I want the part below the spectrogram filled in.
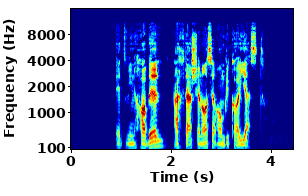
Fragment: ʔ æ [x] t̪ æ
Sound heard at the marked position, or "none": x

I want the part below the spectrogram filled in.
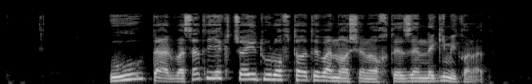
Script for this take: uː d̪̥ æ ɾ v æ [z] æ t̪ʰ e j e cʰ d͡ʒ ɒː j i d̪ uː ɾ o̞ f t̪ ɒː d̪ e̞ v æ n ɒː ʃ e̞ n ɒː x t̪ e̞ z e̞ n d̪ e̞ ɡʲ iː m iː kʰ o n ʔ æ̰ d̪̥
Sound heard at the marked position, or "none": s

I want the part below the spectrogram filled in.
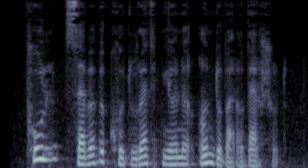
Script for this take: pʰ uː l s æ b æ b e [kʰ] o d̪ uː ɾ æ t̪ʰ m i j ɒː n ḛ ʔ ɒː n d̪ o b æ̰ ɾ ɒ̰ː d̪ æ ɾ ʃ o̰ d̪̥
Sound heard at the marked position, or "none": kʰ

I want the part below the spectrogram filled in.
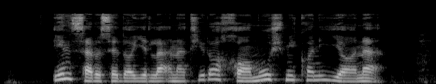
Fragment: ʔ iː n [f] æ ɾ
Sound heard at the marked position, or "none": s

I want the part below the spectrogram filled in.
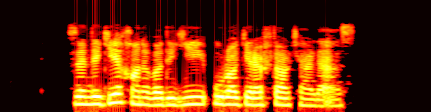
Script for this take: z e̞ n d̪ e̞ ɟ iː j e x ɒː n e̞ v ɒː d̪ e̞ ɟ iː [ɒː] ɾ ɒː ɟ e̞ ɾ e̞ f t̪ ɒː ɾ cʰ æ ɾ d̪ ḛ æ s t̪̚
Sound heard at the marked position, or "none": uː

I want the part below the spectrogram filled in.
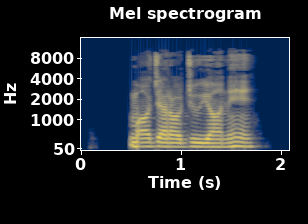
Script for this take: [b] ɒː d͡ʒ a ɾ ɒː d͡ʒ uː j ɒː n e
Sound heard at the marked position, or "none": m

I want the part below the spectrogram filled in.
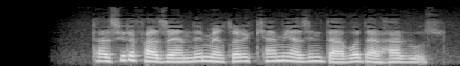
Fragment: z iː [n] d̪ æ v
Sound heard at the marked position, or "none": n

